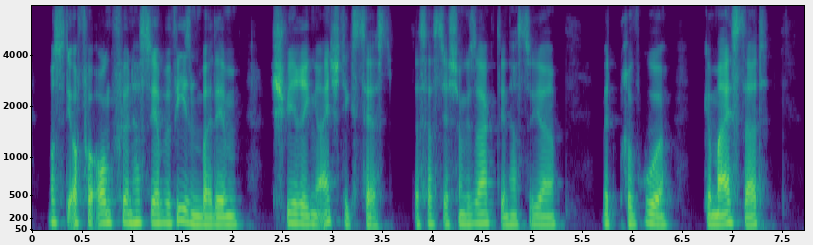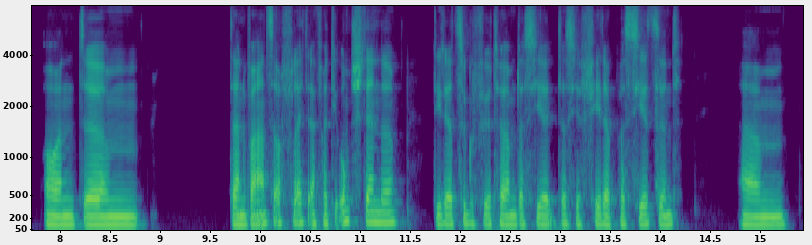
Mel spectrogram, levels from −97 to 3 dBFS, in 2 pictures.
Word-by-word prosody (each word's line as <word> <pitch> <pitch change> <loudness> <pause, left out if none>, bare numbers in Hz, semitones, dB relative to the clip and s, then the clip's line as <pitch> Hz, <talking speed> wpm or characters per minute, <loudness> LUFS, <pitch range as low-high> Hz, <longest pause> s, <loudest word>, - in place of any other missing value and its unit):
musst 145 -1 -2
du - - -16
dir - - +4
auch - - -5
vor - - +1
Augen 135 +1 +5
führen, 140 -1 +1
hast 140 0 +1
du - - +5
ja 130 - +4
bewiesen 130 -3 +2
bei 110 -2 +4
dem 110 0 +2 0.3
schwierigen 125 -3 +2
Einstiegstest. 105 - -3 0.2
Das 120 - -6
hast 120 - -3
du - - -1
ja - - -1
schon 125 +2 -1
gesagt, 135 +2 0
den 110 - 0
hast 115 -1 -3
du - - -6
ja 110 -1 0 0.4
mit 120 0 -4
Bravour 115 -1 +1 0.3
gemeistert 120 -2 +3 0.4
und, 115 -1 +2
ähm, 110 -1 +4 0.8
dann 115 -1 +2
waren's 130 +4 +1
auch - - -3
vielleicht 130 0 -3
einfach 130 0 -2
die - - -11
Umstände, 145 -2 0 0.4
die 120 - -2
dazu 120 0 -1
geführt 120 -1 -5
haben, 115 -1 +2
dass 115 -2 -5
hier 115 -1 0
dass 120 -1 -6
hier 115 - -5
Fehler 115 -1 -1
passiert 115 +2 -3
sind. 120 0 -4 0.5
Ähm, 110 -1 +1
120 Hz, 190 wpm, -24 LUFS, 110-130 Hz, 0.8 s, Augen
